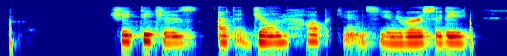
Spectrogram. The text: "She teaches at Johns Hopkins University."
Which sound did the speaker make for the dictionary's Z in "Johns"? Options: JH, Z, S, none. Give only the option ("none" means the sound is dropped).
none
